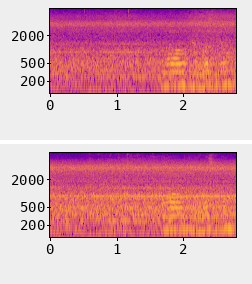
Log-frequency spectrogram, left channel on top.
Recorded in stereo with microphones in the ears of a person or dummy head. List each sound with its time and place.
1.7 s a man speaking: 5° left (ahead or behind), 1.4 m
